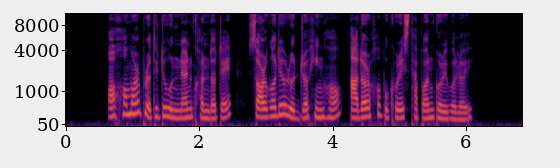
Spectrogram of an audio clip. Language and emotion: Assamese, neutral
